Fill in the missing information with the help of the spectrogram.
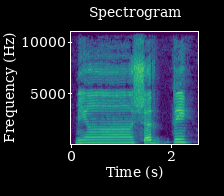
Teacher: من شری، اب را کے اوپر شد ہے، اس کو مضبوطی اور قوت کے ساتھ پڑھیں گے، من شری، لیکن را کو باریک پڑھیں گے کیونکہ را کے نیچے زیر ہے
